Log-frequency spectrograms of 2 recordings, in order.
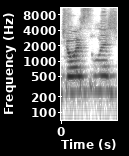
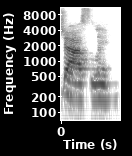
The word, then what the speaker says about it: Jocelyn: hop on over here it's jocelyn i said joyce lynch she said it's jocelyn every time clean and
